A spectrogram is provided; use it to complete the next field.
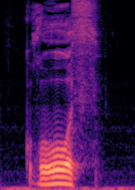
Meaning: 1. big, large, large-scale 2. great, grand 3. tall 4. pertaining to defecation
- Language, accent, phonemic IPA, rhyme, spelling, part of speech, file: German, Germany, /ɡʁoːs/, -oːs, groß, adjective, De-groß2.ogg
